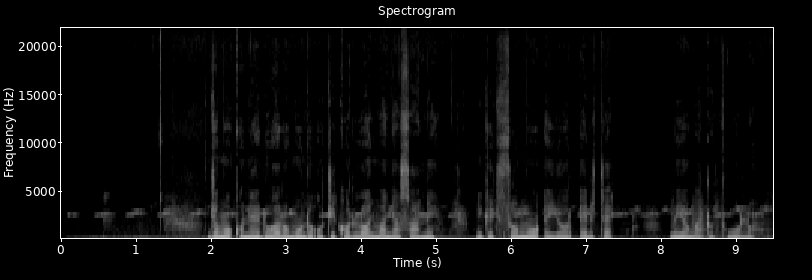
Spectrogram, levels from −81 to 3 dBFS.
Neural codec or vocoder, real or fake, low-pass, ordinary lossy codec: none; real; none; none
